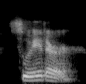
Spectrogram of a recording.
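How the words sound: It is said with a Filipino English pronunciation. "sa atin kasi is sweater"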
